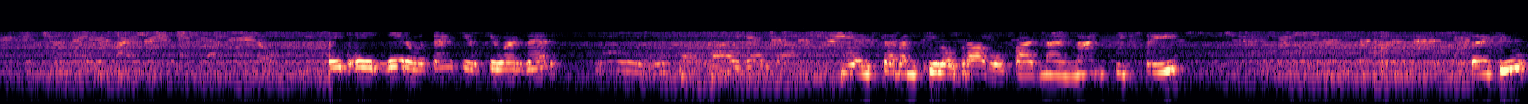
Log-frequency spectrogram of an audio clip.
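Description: Static hisses steadily from a radio loudspeaker.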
